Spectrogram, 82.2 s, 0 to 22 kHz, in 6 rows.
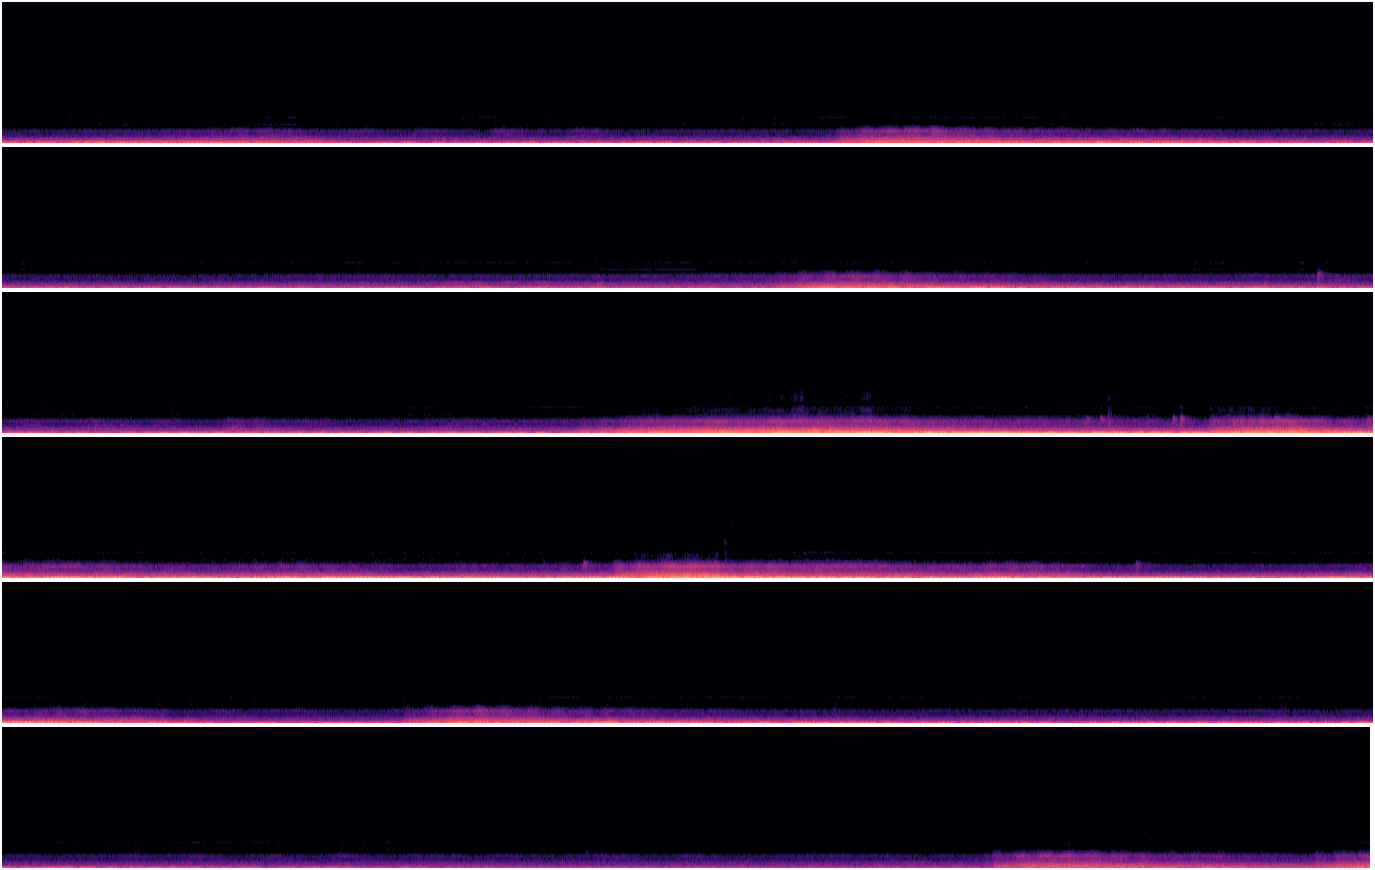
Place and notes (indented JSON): {
  "title": "Vilnius, Lithuania, Liubertas Bridge vibrations",
  "date": "2021-03-03 14:00:00",
  "description": "Bridge listened through its metallic constructions. Contact microphones and geophone.",
  "latitude": "54.69",
  "longitude": "25.26",
  "altitude": "80",
  "timezone": "Europe/Vilnius"
}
